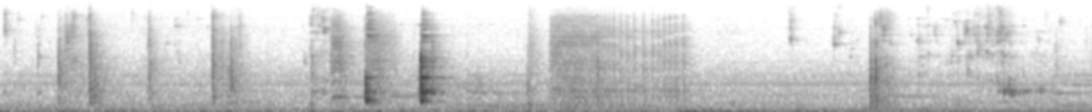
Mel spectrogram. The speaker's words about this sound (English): All right. Got the water. Let's pour this thing.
